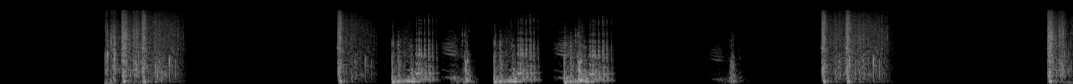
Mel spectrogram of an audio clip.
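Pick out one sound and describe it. Small plants are set into the ground with soft rustling thuds, one after another.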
